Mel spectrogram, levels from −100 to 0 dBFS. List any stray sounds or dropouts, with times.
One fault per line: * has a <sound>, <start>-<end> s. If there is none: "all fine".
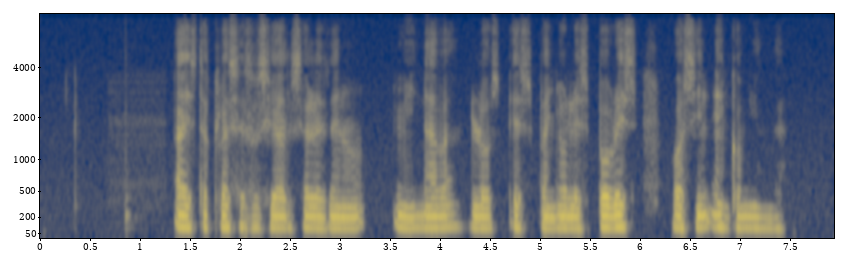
* has a thud, 0.9-1.0 s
